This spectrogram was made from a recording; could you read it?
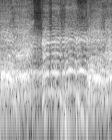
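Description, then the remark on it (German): A loud crowd of protesting traders at Connaught Place, Delhi's central square, shouts together in a dense, continuous roar, voices rising and overlapping in chanted bursts with no single speaker standing out. “Doch an Delis zentralem Platz, dem Connaught Place, ist der Protest dennoch laut.”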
